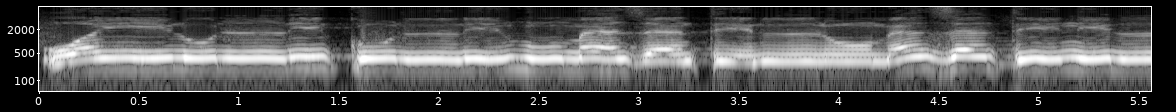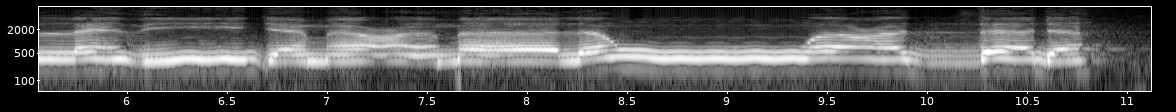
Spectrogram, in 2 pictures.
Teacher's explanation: ketika kita menyambung ayat pertama ke ayat kedua dari surat Al-Humazah, maka akan terdengar suara nun kasrah. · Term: nun wiqayah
